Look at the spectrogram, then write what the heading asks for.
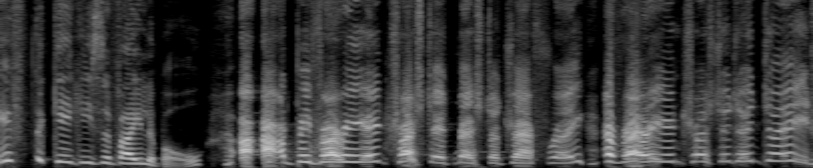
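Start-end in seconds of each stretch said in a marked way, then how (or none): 1.8-6.1 very high, loud, slightly maniacal, unhinged voice. A speaker asking about a voice role shows off Zippy: slightly maniacal Zippy impression. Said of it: "Slightly maniacal, off the wall".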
